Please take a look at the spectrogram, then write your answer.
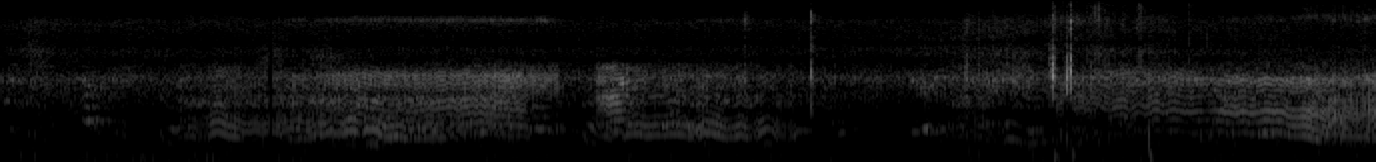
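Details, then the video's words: Puppy crying in the morning: high, wavering whines with rapid vibrato, repeated in overlapping strands, with a few sharp clicks and knocks in the background. "Dog whiningsound effect . Puppy dog crying at morning"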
